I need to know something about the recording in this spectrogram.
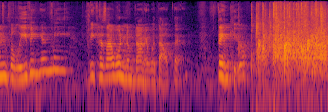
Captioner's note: people clapping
